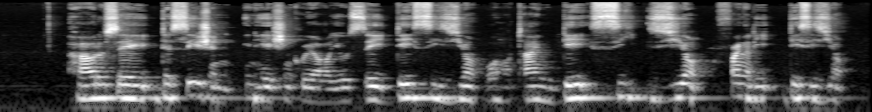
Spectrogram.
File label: Decision in Haitian Creole Desisyon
